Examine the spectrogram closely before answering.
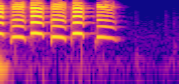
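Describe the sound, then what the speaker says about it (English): A squeaky rubber chicken toy squeezed six times in quick succession, each squeak shrill and close, then silence. "Another squeaky chicken."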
